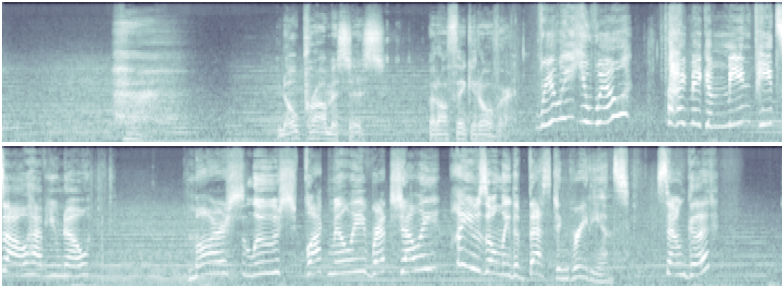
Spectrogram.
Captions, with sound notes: [sighs] No promises, but I'll think it over. Really? You will? I'd make a mean pizza, I'll have you know. I use only the best ingredients. Sound good?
